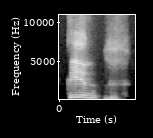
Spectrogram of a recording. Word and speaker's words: things: Things. Oh, yes. Things. So try to make sure you pronounce the TH. Don't forget. For the TH, you want to make sure you sound out. Things. Things. Things.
